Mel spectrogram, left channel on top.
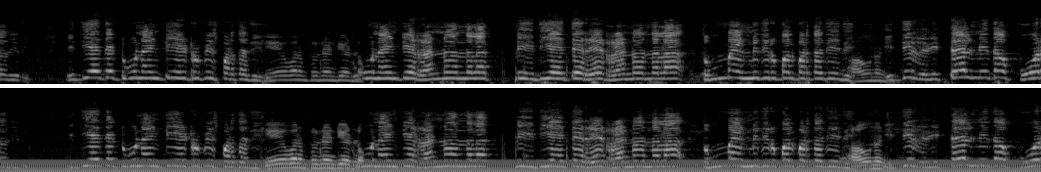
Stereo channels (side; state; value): right; noise; hum, 4 dB below the sound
